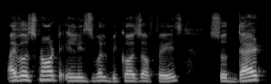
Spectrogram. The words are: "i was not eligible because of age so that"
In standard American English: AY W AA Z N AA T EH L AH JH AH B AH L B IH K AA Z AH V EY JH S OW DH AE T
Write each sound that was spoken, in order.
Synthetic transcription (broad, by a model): AY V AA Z N AA T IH L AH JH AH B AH L B IH K AA Z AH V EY Z S OW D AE T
